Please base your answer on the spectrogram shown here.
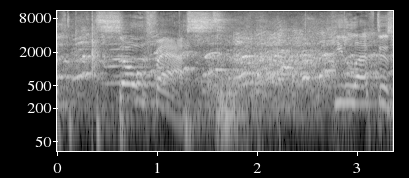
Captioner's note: audience laughing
